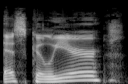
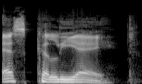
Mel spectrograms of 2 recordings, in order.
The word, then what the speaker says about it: escalier: You said escalier. It's escalier. How many staircases have you bought there, Seabass? I'm just curious, because I can call it whatever the fuck I want. Escalier. Escalier sounds nicer, though, to be fair.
